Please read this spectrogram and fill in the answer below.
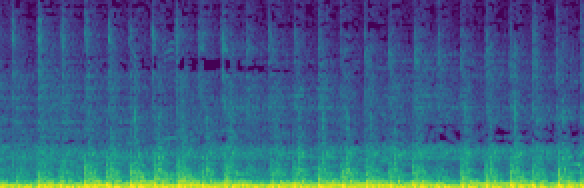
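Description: Dragon-dance accompaniment of drums and cymbals playing a fast, steady, driving beat.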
